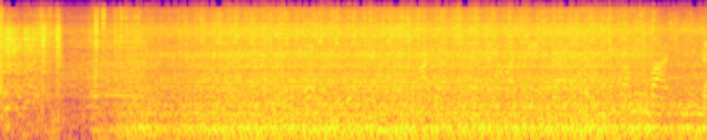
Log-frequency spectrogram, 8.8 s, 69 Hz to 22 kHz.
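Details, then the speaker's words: 1977 Buick LeSabre 350 idling after a steering gear box replacement, with the wheel turned back and forth to circulate the fluid: steady idle with no power-steering pump whine or moan; healthy. "It don't have to be bled. Look at this, already. And you don't hear the power steering pump whining or anything."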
